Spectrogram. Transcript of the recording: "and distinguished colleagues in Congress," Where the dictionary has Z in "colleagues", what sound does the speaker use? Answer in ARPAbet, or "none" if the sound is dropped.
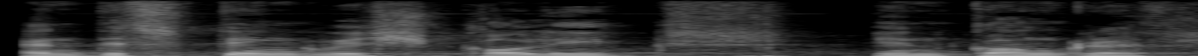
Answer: S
